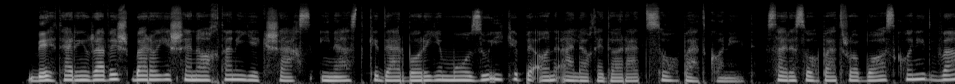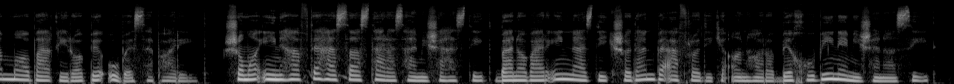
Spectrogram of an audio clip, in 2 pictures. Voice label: Farsi Native

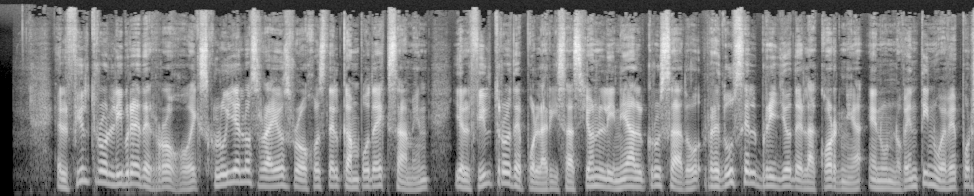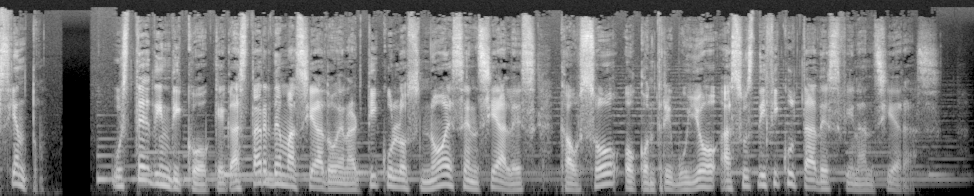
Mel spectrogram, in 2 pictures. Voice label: Spanish Latin

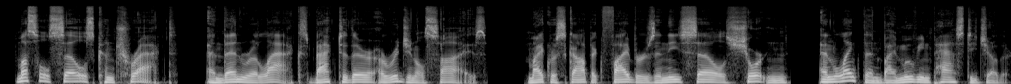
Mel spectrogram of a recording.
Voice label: English Neutral

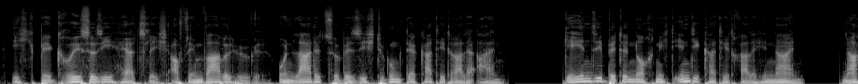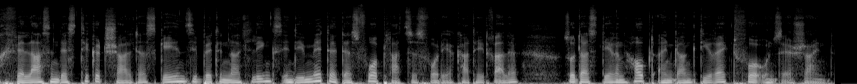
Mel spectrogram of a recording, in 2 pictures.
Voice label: German Native

